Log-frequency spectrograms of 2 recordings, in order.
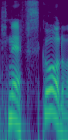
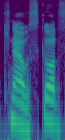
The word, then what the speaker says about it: Knausgård: om eh, hur uttalar man Knäfsgård va? Säger vissa besserwissrar. – Jag tror det är en, eh, jag tror man säger det på norska. – Ja. Men, men Knausgård säger vi då.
